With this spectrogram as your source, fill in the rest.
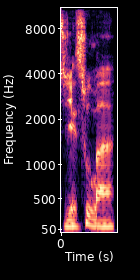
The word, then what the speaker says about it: Yeshua: vosotros os que callados la palabra hebrea para salvación es yeshua con el acento en la a el nombre del mesías es yeshua con acento en la u queé significa Salvador o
